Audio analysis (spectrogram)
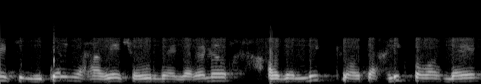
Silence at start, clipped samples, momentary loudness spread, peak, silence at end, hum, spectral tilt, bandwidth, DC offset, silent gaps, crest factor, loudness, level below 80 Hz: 0 s; under 0.1%; 5 LU; -10 dBFS; 0 s; none; -8.5 dB/octave; 4.4 kHz; under 0.1%; none; 16 dB; -27 LUFS; -74 dBFS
